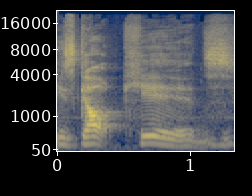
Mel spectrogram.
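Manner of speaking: put-on slipping partly into a British accent. Speaker recapping pre-match talk about kids, slipping into a half British accent. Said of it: "I broke into a half British accent".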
